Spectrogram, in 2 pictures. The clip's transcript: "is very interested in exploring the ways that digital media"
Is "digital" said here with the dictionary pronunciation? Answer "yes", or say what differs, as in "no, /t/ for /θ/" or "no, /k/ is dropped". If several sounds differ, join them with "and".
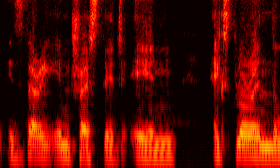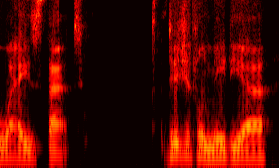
yes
